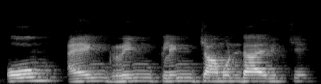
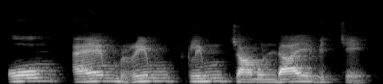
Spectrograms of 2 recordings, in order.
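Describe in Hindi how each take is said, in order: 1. नासिक्य अक्षर 'ng' की आवाज़ पर खत्म होते हैं। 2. नासिक्य अक्षर 'm' की आवाज़ पर खत्म होते हैं। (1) "और दूसरे तरह से भी बोलते हैं" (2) "मैंने ये बोला"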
